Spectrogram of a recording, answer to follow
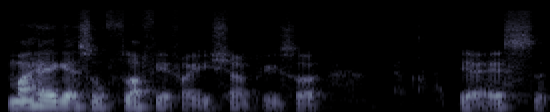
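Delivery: ordinary talk, nothing marked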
